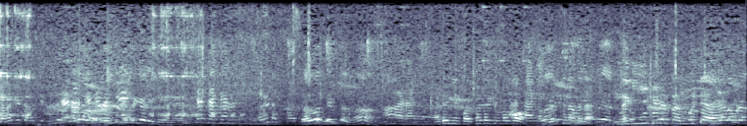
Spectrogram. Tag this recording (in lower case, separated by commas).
speech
